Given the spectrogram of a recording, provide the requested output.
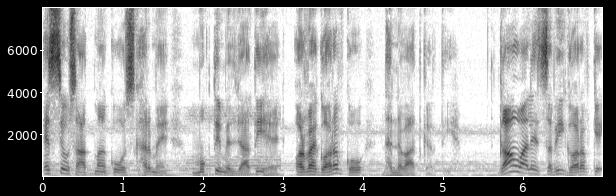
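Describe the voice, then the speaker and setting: Music plays in the background as a man speaks in a medium-pitched voice. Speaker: radio jockey and storyteller. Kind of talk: live musical storytelling, horror story narration. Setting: studio with live keyboard music.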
